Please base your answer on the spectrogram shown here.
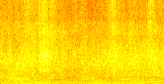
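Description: Race cars lap the track at Cotton Bowl Speedway, their engines a loud, steady, dense roar with layered droning tones that holds without break, close and continuous.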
